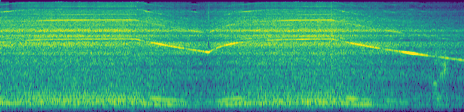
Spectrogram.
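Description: A Dirt Devil Express Vac handheld vacuum cleaner runs loud and close with a steady whine, its pitch sagging and recovering as it sucks up nuts, while a person talks over it.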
